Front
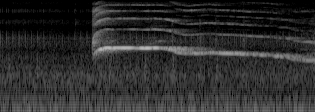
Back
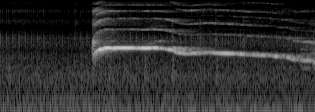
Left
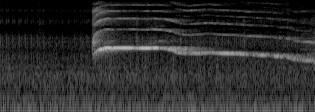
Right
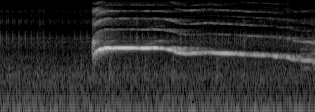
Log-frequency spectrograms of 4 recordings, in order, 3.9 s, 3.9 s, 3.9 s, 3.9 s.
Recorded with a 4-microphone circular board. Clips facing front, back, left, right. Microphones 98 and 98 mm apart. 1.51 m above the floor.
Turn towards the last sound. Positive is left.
turn(degrees=-140)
